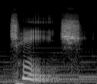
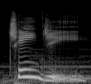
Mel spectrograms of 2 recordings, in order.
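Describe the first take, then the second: First: The word is said as one syllable. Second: The word has an added vowel, making two syllables. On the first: The speaker calls it right. "Just one syllable. One sound" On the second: The speaker calls it wrong. "Not changey. Changey becomes two syllable"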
